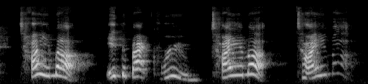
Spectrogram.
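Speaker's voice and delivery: very thin, high voice. Recounting another figure's line, in a very thin voice. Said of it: "in this very sort of thin voice".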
